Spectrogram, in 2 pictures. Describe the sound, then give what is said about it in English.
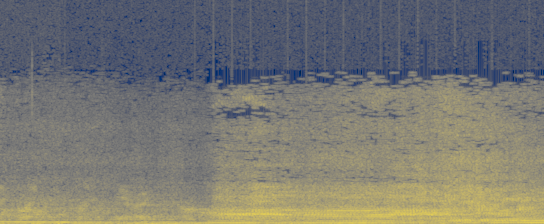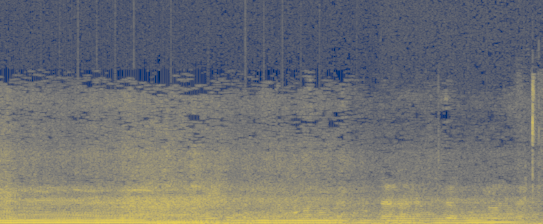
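A race car engine roars and revs continuously as it is driven up a hill climb course, its pitch shifting as it accelerates and changes gear, loud, with faint talk underneath. “We've just seen Steve go up the hill.”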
